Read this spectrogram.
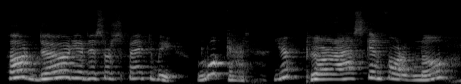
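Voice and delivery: very high, loud indignant yell; furious character voice at full volume; losing her temper. A narrator's reading. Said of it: "she raises her voice even further".

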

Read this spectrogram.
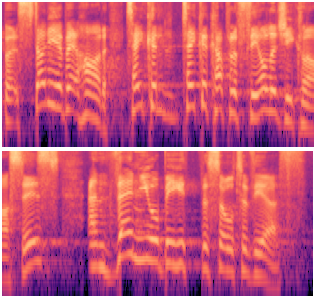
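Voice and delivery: hammed-up demand to try harder; mock pushy preacher.

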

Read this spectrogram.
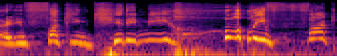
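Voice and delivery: can't believe the words he just heard; incredulous. Real, not acted. Host repeating the guest's line back in high, stunned disbelief.

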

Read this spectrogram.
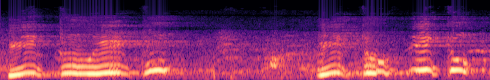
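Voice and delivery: high nagging "itu, itu" in a mocking wife voice. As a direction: parody a wife harping on old faults. Nagging wife mocked, high far.

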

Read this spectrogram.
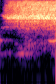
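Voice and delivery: high soft shh for hush; shushing hiss. A narrator's reading. Reader hushing kids: soft high shh.

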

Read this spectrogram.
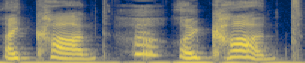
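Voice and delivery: high, loud tearful gasps; helpless sobbing child; gasping sobs. A narrator's reading. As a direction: catch your breath between sobbed words. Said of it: "he gasped and sobbed".

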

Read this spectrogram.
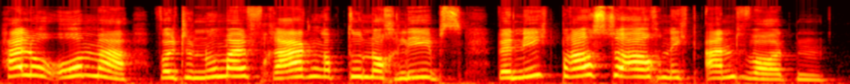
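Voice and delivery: loud, high mock-cheerful letter voice; sarcastic mock letter. Neville mocking Draco's owl idea, loud sarcastic letter. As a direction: read out a silly letter with bitter irony. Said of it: "Und was soll ich schreiben".

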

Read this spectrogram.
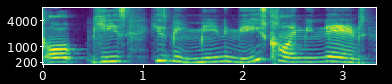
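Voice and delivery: high, whiny mock complaint; whiny girlfriend imitation. Girlfriend whining to her boyfriend, high and whiny. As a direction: pout like a wronged girlfriend. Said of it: "she's like".

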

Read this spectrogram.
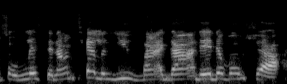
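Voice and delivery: normal talking voice

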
